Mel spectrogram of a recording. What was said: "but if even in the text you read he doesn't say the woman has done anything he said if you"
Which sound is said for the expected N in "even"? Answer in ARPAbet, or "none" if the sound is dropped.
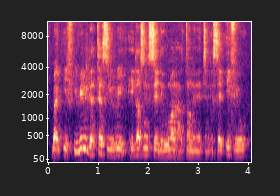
L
